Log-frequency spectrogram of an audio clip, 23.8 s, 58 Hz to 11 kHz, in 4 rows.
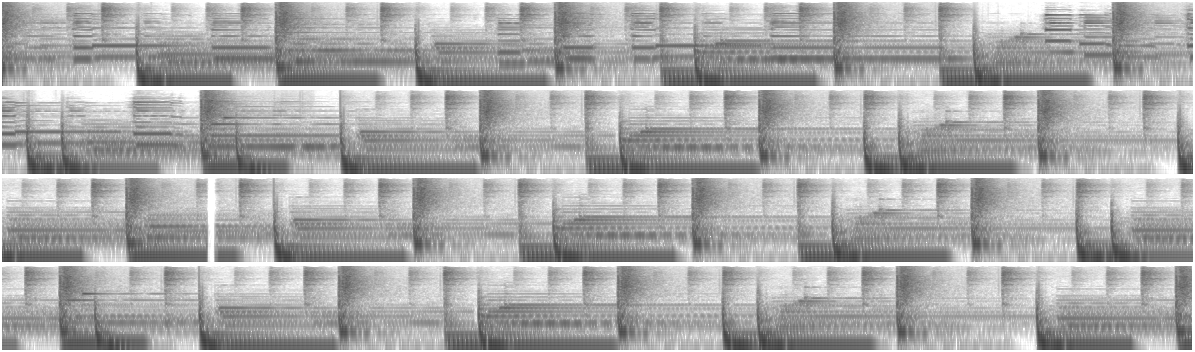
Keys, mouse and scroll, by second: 7.5-8.9 drag, 8.9-9.5 shift+middle drag, 9.5 click, 10.8-14.0 drag, 16.4 click, 17.1 click, 18.2 click, 19.0-21.4 drag, 22.4-23.7 drag.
